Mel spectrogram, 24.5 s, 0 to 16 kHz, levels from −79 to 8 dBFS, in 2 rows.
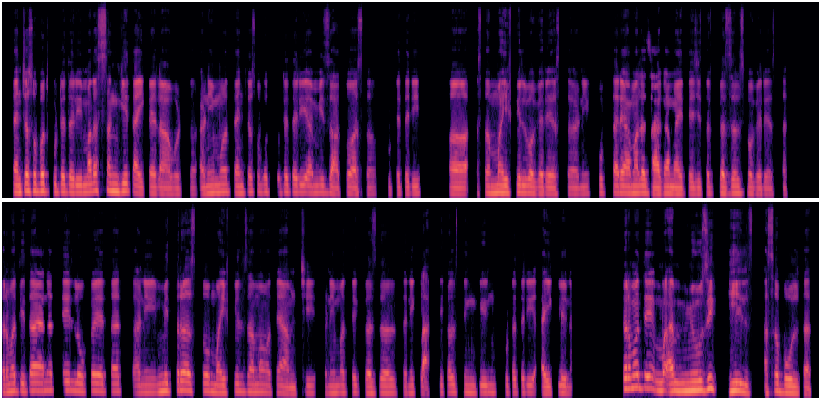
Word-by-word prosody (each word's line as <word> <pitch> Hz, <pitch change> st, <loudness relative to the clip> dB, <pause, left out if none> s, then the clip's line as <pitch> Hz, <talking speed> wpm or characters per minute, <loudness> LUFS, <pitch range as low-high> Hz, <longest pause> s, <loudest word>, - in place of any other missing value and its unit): त्यांच्यासोबत 145 Hz, +2 st, +3 dB
कुठेतरी 130 Hz, -1 st, +1 dB
मला 135 Hz, +4 st, +3 dB
संगीत 150 Hz, -2 st, +2 dB
ऐकायला 115 Hz, -1 st, +2 dB
आवडतं 105 Hz, +1 st, -5 dB
आणि 120 Hz, +3 st, 0 dB
मग 135 Hz, +1 st, 0 dB
त्यांच्यासोबत 130 Hz, +2 st, -3 dB
कुठेतरी 130 Hz, 0 st, -2 dB
आम्ही 125 Hz, 0 st, -1 dB
जातो, 115 Hz, -1 st, -2 dB
असं 110 Hz, 0 st, -9 dB, 0.2 s
कुठेतरी 110 Hz, +1 st, -5 dB, 0.5 s
अ, -, -, 0 dB, 0.4 s
असं 120 Hz, +2 st, -4 dB
मेहफ़िल 125 Hz, +1 st, +2 dB
वगैरे 115 Hz, -2 st, +1 dB
असतं 105 Hz, +1 st, -8 dB
आणि 110 Hz, +2 st, -5 dB
खूप 125 Hz, -, -6 dB
साऱ्या 125 Hz, -1 st, +3 dB
आम्हाला 125 Hz, +1 st, +3 dB
जागा 110 Hz, +1 st, +2 dB
माहीत 110 Hz, -1 st, +2 dB
आहे 110 Hz, -, -1 dB
जिथं 110 Hz, +1 st, -5 dB, 0.2 s
गझल्स 120 Hz, +2 st, 0 dB
वगैरे 105 Hz, -2 st, -4 dB
असतात. 105 Hz, +1 st, -11 dB, 0.5 s
तर 130 Hz, -, -1 dB
मग 145 Hz, 0 st, 0 dB
तिथं 145 Hz, +1 st, -1 dB
आहे 155 Hz, -1 st, +5 dB
ना, 160 Hz, -, +1 dB
ते 160 Hz, 0 st, -3 dB
लोकं 150 Hz, +1 st, 0 dB
येतात 145 Hz, -1 st, +1 dB, 0.2 s
आणि 130 Hz, +1 st, -2 dB
मित्र 160 Hz, +2 st, +3 dB
असतो 150 Hz, -1 st, -1 dB
मैफिल 130 Hz, +2 st, -1 dB
जमा 135 Hz, 0 st, -1 dB
होते 130 Hz, 0 st, -6 dB
आमची 115 Hz, +1 st, -3 dB, 0.2 s
आणि 120 Hz, +1 st, -4 dB
मग 125 Hz, +1 st, -3 dB
ते 130 Hz, -, -3 dB
गझल 120 Hz, +1 st, 0 dB
त्यांनी 120 Hz, +1 st, -6 dB
क्लासिकल 130 Hz, +1 st, -4 dB
सिंगिंग 130 Hz, -1 st, -4 dB, 0.2 s
कुठेतरी 125 Hz, 0 st, -4 dB
ऐकली 115 Hz, +3 st, 0 dB
ना, 110 Hz, -, -9 dB, 0.8 s
तर 195 Hz, 0 st, +6 dB
मग 220 Hz, -2 st, +2 dB
ते 210 Hz, -1 st, +5 dB
मग 160 Hz, -3 st, +3 dB
म्यूझिक 160 Hz, +5 st, +6 dB, 0.2 s
हील्स 145 Hz, -5 st, +5 dB, 0.2 s
असं 135 Hz, +4 st, 0 dB
बोलतात. 115 Hz, -4 st, +2 dB
125 Hz, 155 wpm, -22 LUFS, 115-140 Hz, 0.8 s, तर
